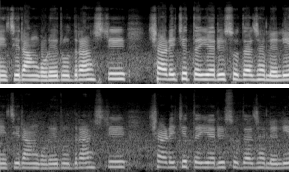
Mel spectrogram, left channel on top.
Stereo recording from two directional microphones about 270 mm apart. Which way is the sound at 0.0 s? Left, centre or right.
Left.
